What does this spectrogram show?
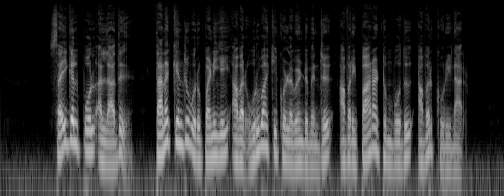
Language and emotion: Tamil, neutral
